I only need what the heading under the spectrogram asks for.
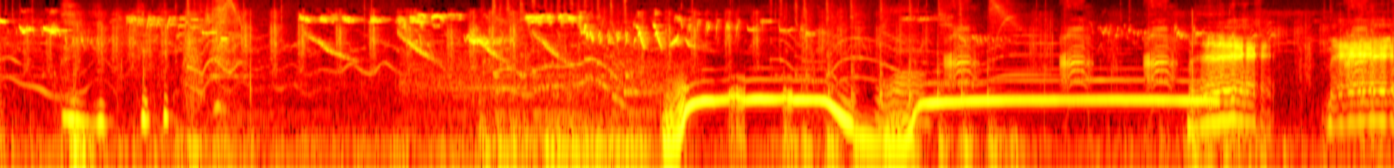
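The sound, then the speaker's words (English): A sheep lets out two long, drawn-out bleats, loud and wavering, with a shorter bleat at the end, following a stretch of busy chirping birdsong. “Oh yeah, the sheep.”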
